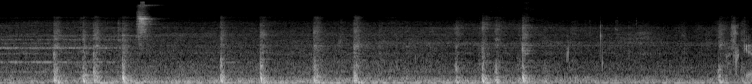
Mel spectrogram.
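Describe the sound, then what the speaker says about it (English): TransPennine Express class 802 unit 802-213 pulling out at York, bound for Newcastle, wheels clattering over rail joints in an irregular run of sharp clicks and knocks above a low rolling rumble, moderately close with no talk. "Off that goes bound for Newcastle from Liverpool Lime Street."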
